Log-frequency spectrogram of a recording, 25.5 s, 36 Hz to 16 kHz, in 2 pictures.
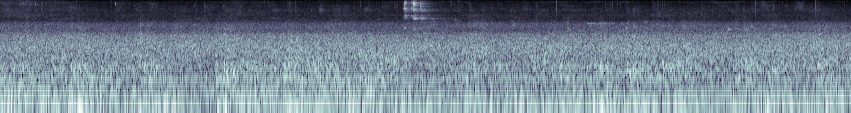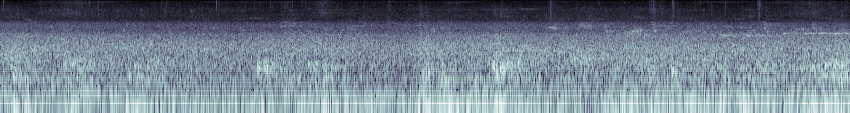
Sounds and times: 0.0s highway traffic 1.1s

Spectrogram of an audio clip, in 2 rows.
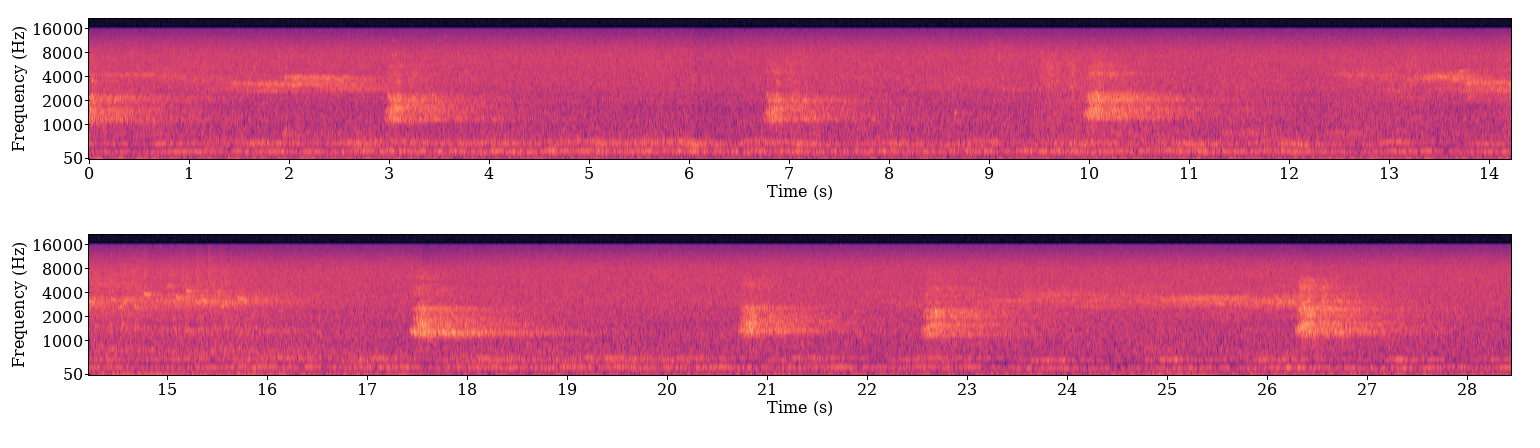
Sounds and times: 0.0s pigeons 28.4s

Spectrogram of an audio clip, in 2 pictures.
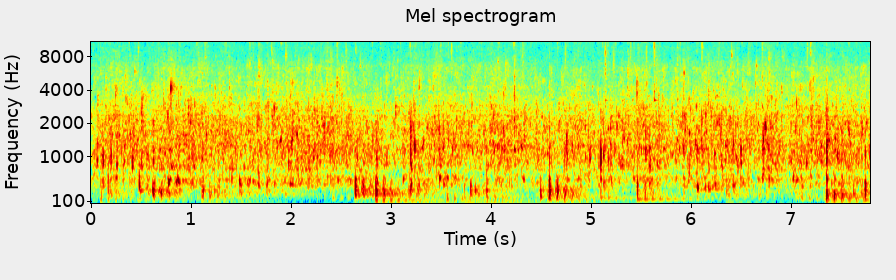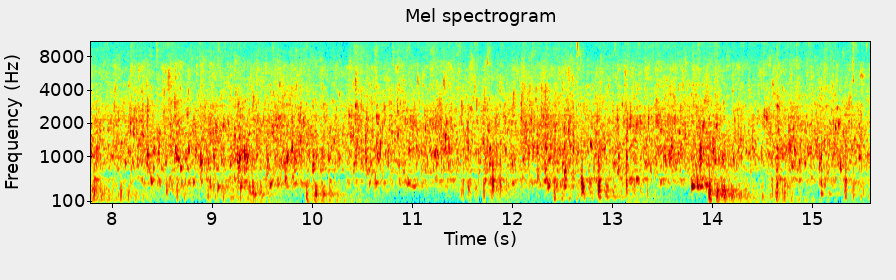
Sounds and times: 0.0s Bubbles in a pipe 15.5s

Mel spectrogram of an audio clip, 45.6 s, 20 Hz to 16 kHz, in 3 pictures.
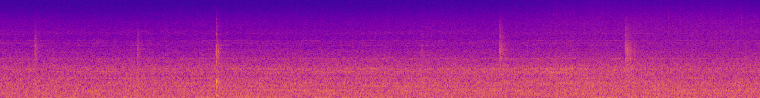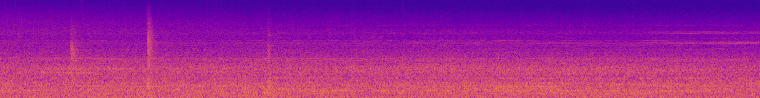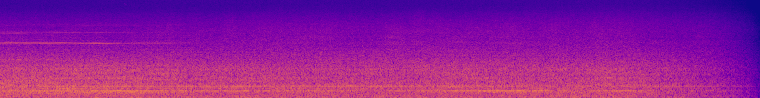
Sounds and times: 0.0s conveyer belts stop 44.9s

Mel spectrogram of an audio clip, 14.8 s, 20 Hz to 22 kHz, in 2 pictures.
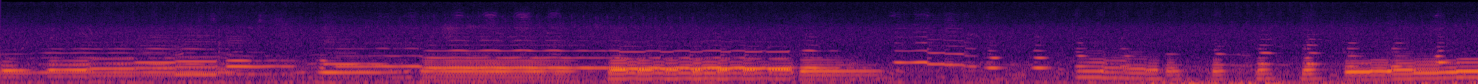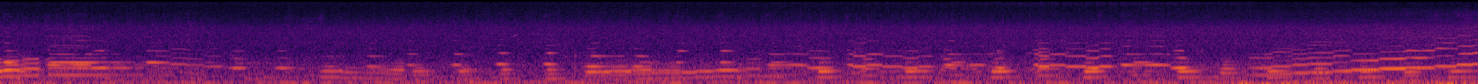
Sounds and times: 0.0s pedestrians 14.7s
0.0s swans 14.7s
0.0s two musicians rehearsing 14.7s
0.0s wind 14.7s

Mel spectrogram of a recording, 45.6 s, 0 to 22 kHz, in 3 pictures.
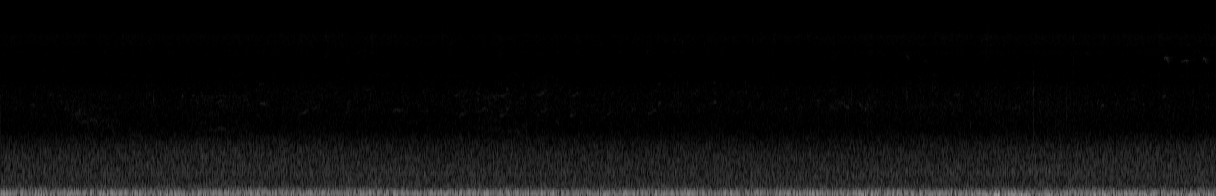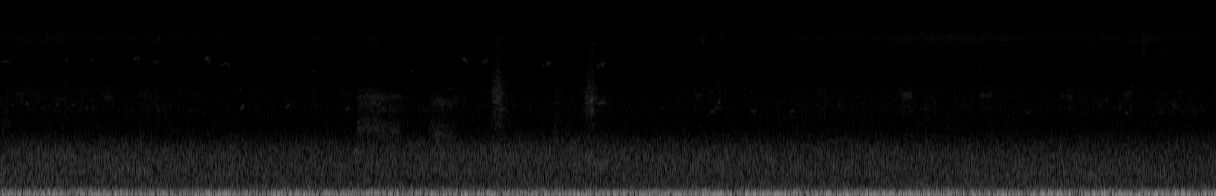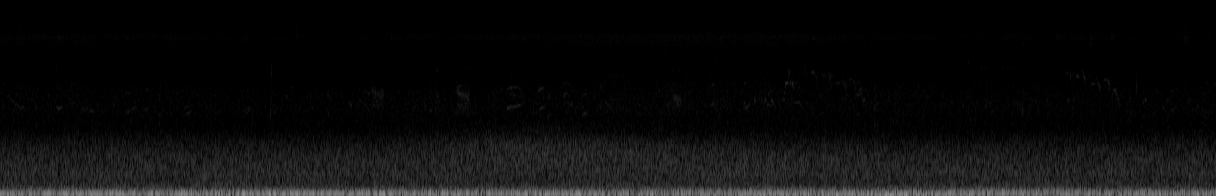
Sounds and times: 0.0s Wind 45.6s

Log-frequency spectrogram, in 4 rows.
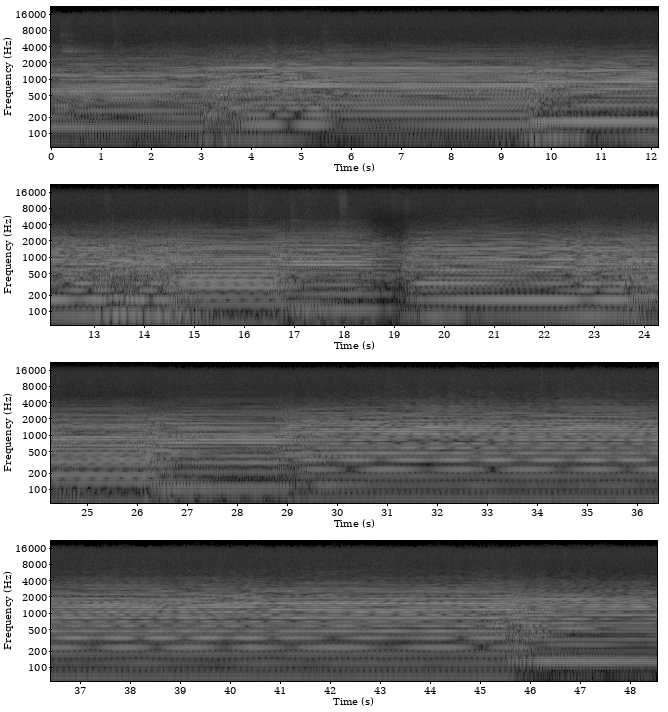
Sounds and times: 0.0s organ tune 48.5s

